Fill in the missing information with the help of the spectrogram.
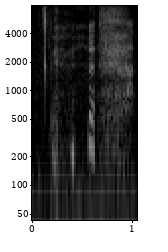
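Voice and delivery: soft, breath-only chuckle; laugh. Real, not acted. Laughs after being asked about PayPal.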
